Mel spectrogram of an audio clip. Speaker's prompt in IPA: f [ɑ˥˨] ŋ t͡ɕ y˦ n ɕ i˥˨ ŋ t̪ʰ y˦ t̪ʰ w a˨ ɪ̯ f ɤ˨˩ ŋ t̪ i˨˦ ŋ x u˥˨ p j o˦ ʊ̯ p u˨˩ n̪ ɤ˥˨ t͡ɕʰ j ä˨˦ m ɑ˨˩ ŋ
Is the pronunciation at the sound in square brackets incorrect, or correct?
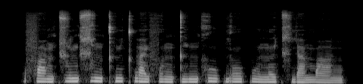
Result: incorrect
